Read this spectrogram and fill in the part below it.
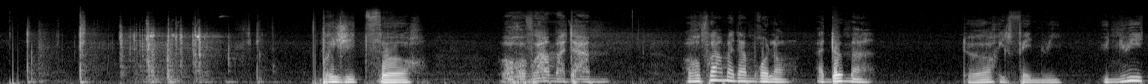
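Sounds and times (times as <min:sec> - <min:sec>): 
door opening: 0:00.2 - 0:02.8
speech: 0:03.3 - 0:04.2, 0:05.0 - 0:06.0, 0:06.9 - 0:08.8, 0:09.6 - 0:11.4.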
